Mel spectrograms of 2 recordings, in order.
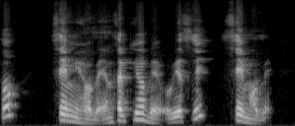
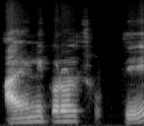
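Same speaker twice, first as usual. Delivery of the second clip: আয়নীকরণ Shakti said very slowly, word by word; slow dictation; much slower than usual. Shown as a demonstration. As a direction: spell it out slowly for the class. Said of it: "কয়টা part একসাথে করবো?". (ধীরে ধীরে বলা)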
